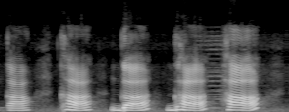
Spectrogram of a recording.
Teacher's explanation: ये आपके कंठ मतलब गले से आवाज निकल रही है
